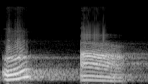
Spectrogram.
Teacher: अ च्या नंतर आ चा उच्चार हा त्याच उच्चार स्थानातून निघतो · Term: सजातीय स्वर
